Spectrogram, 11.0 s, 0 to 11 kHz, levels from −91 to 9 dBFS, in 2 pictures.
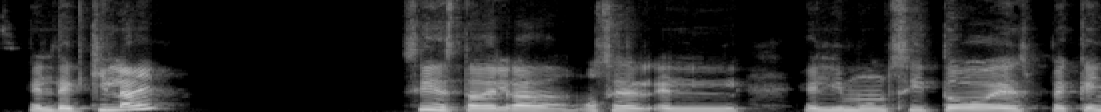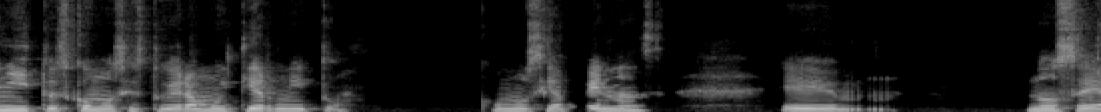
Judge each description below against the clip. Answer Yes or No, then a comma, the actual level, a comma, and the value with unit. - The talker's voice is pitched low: No, high, 215 Hz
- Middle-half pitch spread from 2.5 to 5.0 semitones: No, narrow, 2.0 semitones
